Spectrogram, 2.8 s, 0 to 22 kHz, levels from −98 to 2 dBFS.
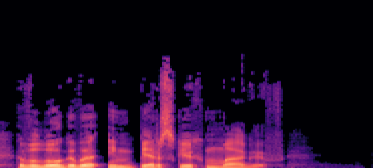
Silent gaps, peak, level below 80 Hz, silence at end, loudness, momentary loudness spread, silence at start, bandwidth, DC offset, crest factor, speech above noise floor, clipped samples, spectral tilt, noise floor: none; -2 dBFS; -42 dBFS; 0.8 s; -16 LUFS; 11 LU; 0.15 s; 13 kHz; under 0.1%; 16 dB; 50 dB; under 0.1%; -6.5 dB/octave; -66 dBFS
